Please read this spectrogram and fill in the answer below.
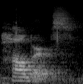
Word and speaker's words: Colbert: you just said um holbert's i love everybody i say holbert but it's all i guess colbert's what the locals say do do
